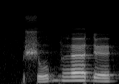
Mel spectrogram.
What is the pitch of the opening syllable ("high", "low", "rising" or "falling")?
rising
